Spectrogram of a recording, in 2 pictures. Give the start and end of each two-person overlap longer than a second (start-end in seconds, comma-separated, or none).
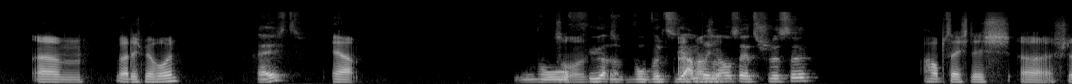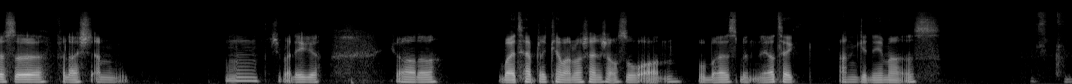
none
